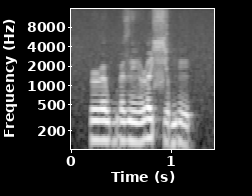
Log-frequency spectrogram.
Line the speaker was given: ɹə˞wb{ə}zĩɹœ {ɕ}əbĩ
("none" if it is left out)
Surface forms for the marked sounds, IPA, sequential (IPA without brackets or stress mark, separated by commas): ə˞, ɕ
